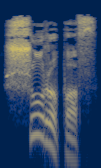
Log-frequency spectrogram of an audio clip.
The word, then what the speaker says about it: Шурупов: А полностью Михаил Геннадьевич Шурупов, с ударением в фамилии на первом «у», что, впрочем, не помогало. Все по привычке ставили ударение на втором слоге.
